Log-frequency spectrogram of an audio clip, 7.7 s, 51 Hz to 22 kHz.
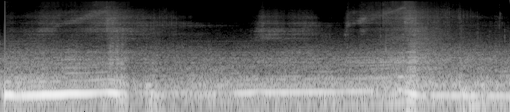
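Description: A turbocharged BMW 340i running on ethanol race gas drones loudly from inside the cabin with a steady low engine note, easing off briefly before pulling again, with no talking.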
